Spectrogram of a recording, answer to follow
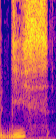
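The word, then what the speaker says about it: dix: to 20, okay, de 10 à 20, okay, so let's start now. 10, okay, so remember, final X here is pronounced like S, 10, 10, okay, then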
